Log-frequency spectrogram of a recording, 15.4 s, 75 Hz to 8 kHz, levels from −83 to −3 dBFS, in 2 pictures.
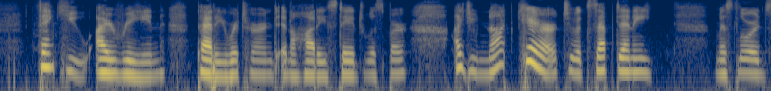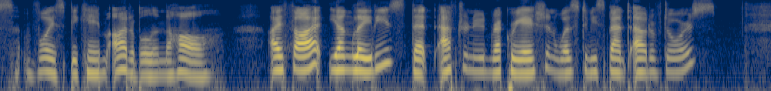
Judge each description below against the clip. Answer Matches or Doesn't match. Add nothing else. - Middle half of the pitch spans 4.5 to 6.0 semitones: Doesn't match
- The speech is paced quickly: Doesn't match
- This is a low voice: Doesn't match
